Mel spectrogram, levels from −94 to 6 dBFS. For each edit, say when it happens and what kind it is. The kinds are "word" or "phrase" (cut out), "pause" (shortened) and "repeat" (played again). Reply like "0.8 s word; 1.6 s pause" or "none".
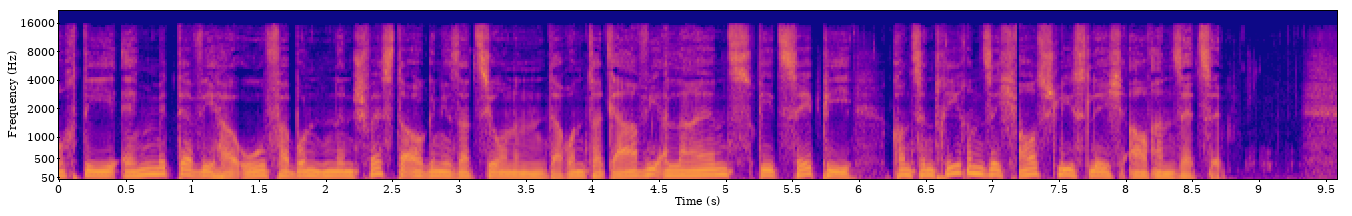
4.1 s word; 5.2 s word; 7.2 s word; 8.2 s word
